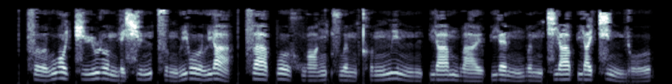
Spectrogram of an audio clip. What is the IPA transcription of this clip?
t͡s ɤ˨˩ l w ɔ˥˩ t͡ɕ y˧˥ ɻ ɤ˥˩ n̪ j ɛ˩ ɕ y˧˥ n t͡s ʊ˨˩ ŋ l j o˥˧ ʊ̯ l j ä˥˩ | t͡s ä˥˧ p o˥˩ ʊ̯ x w ɑ˧˥ ŋ t͡s w ə˨˩ n kʰ ɤ˦ ŋ m i˥˩ n n̪ y˩ n p j ä˥ m w a˨˩ ɪ̯ p j ɛ˥˩ n m w ə˨˩ n t͡ɕ j ä˥ p j ä˥ t͡ɕ i˥˩ n m j o˧˥ ʊ̯

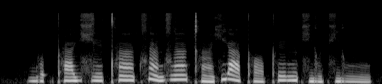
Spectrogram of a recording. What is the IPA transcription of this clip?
b o˨ ʔ pʰ a˧ j ɕ e˧ t̪ʰ ã˦ t͡s ã˥˧ d͡z ã˦ kʰ ã˨˩ ɕ j a˥˧ pʰ ɔ˨˩ pʰ e˦ ŋ t͡ɕ j u˨˩ t͡ɕ j u˨˩

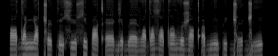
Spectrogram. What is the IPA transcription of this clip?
ɔ˨˦ dˤ u˧ ɲ ɑ˧ ǁ ø˨ k ẽ˨ ɕ y˧ ɬ i˦ p ɑ˨ kʼ ɛː˨ ɡ e˨ b ɛː˨ v e˨ dˤ ʉ˦ zˤ ɵ˨ tˤ ĩ˦ v ɵ˧ ʐ ɑ˨ qʼ ʉ˧ b ĩ˦˨ p i˧ ɡ͡ǁ ø˦ ɡ͡ǁ ĩ˧

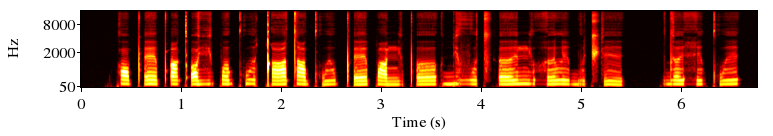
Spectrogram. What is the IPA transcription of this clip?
k ɒ pʼ ɛ pʼ ɑ kʼ ɒ vʲ ʊ p ʌ kʷʼ ɪ ə̯ ǃ ɑ t ɑ kʷʼ ɪ ʊ̯ pʼ ɛ p ɑ mʲ ə pʼ ʌ | bʲ ʊ v ʊ t͡sʼ ɜ ɪ̯ mʲ u h ə l ɪ b ʊ t͡ʃʼ ɪ | d ɜ ɪ̯ h ɪ kʷʼ ɪ

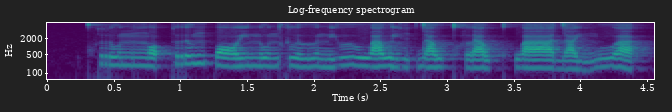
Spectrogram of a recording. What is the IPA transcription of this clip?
kʰ r u˧ n ŋ ɔ˨˩ ʔ p r ɯ˥˩ ŋ p ɔː˦˥ j n u˦˥ n k l ɯː˧ n j ɯː˥˩ w a˥˩ w j i˦˥ ʔ d a˦˥ w kʰ l a˧ w kʰ w aː˧ d a˨˩ j ŋ u˥˩ a̯

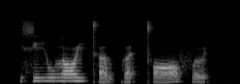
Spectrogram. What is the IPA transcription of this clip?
s iː˥ w l ɔː˥ j t̪ʰ ɐ˨˩ w k ɐ˨˥ t̚ t̪ʰ ɔː˨˥ f ɵ˨ t̚

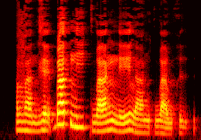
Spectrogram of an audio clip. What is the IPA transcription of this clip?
v a̤˨˩ n ɣ ɛ̰˧˨ ɓ a˦˥ t̚ n i˧ k w a˨˦ ŋ n e˨˦ l a̤˨˩ ŋ k w a˧˩ w h ɨ̰˧˨ ʔ

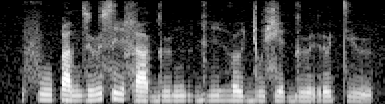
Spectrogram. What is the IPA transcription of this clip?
f u ɓ a n z ʉ s i ɬ a ɡ ʉ ŋ ɨ ɡʱ i ɦ ɵ ɟ u ɕ e ɡ ʉ r ʉ tʲ ʉ

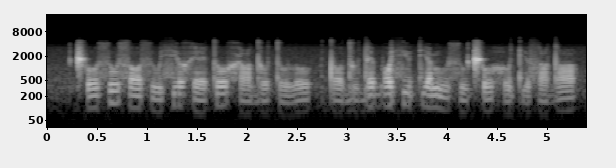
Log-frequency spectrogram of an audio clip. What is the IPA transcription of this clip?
t͡ʃʼ o˧ s u˥ s ɔ˧ s u˩ sʲ ɔ˥ x ɛ˩ t o˥ x ɑ˩ d o˩ t o˩ l o˧ | t ɔ˩ d u˩ d ɛ˥ b ɔ˥ sʲ u˥ tʲ ɑ˥ m u˧ s u˩ t͡ʃʼ o˧ h o˩ tʲ ɒ˩ s ɑ˧ d ɑ˥

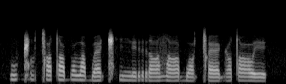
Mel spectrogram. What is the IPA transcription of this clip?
u ɡ͡ǁ ɒ ǀ u tˤ i b u ðˤ e b æ ǁʰ i ŋ e r æ zˤ æ b ɒ ǀ æ ɡ i tˤ i w e

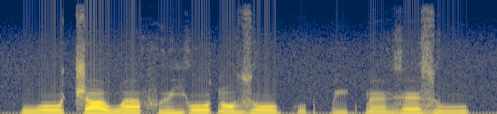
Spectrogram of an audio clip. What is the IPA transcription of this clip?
w oː˦ t͡ʃ aː˦ w ã˧ f ɨ˦ j oː˦ ɗ ɔ̃˨ z oː˦˨ kʷ e˨ k͡p i˨ k͡p ɛ̃˨ ɣ ɛ˦ z u˦

